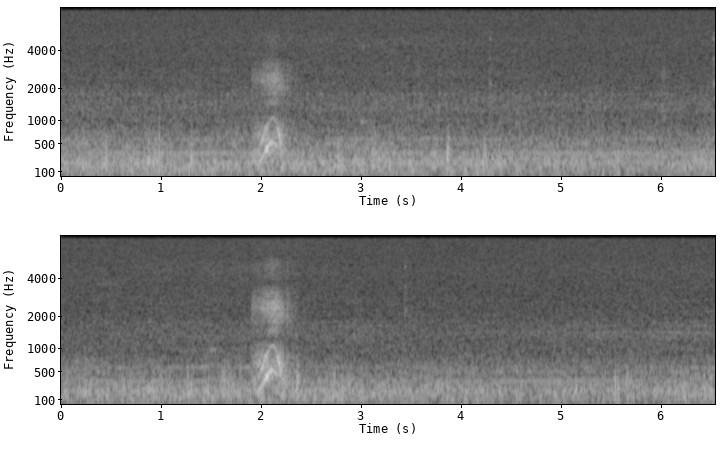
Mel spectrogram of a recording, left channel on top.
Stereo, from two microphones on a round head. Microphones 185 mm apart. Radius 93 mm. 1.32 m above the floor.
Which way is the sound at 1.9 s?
30° right (ahead or behind).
